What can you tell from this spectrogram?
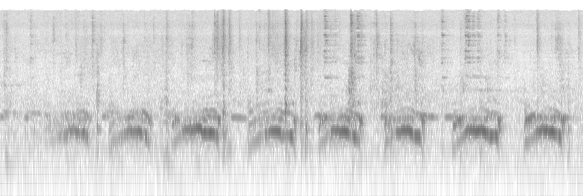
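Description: Pouter pigeon cooing, one low coo phrase repeated about once a second, eight or nine times.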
